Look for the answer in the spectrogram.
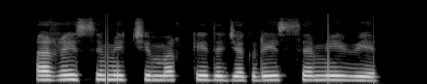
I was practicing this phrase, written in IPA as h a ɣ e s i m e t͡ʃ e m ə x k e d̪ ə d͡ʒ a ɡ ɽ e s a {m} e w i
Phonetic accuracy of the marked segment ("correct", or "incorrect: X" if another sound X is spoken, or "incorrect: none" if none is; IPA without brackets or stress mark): correct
